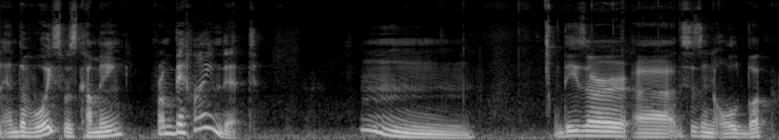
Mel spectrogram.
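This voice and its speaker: A man reading a children's storybook aloud in an animated style, breaking off for wry, casual asides. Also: fairly low pitch. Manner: wry, digressive commentary. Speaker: storybook reader.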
